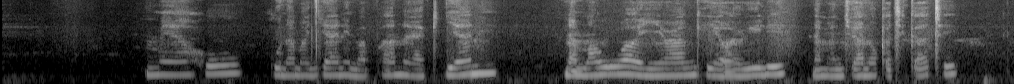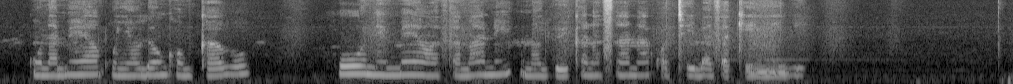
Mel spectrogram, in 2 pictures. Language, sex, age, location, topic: Swahili, female, 18-24, Dar es Salaam, health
